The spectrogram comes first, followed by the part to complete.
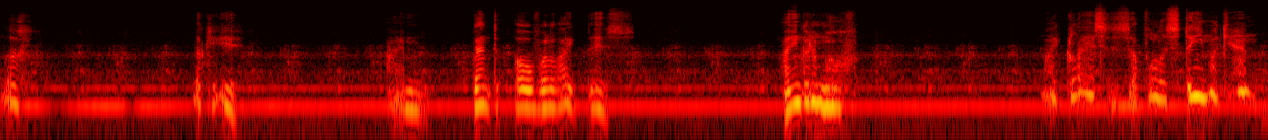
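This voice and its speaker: Over a noisy vintage radio recording comes a squeamish, rattled American morgue worker. His voice sits fairly high and moves widely in pitch. He talks in halting, colloquial bursts, in 1940s radio drama style. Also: lively intonation, dull audio, heavily acted. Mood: terrified.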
